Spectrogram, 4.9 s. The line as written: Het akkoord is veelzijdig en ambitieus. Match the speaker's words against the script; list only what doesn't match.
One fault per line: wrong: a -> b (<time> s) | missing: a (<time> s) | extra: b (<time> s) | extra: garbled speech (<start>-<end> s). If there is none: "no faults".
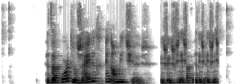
missing: is (1.4 s)
extra: garbled speech (3.2-4.4 s)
